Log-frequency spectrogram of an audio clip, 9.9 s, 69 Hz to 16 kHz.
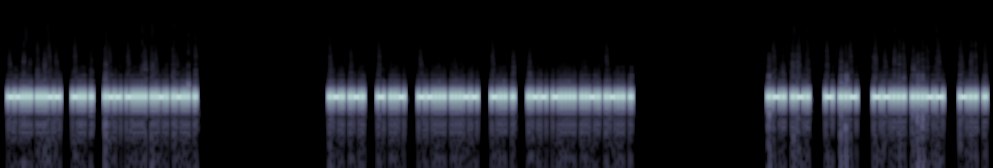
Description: Morse code, heard as a keyed tone, about 56 wpm, 700 Hz. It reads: 73 DE W6FLE RR TU 73 DE W6FLE RR TU 73 DE
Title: Speed-Racing Common QSO Phrases Encore - 50wpm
